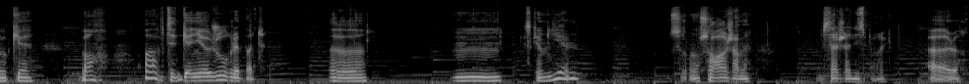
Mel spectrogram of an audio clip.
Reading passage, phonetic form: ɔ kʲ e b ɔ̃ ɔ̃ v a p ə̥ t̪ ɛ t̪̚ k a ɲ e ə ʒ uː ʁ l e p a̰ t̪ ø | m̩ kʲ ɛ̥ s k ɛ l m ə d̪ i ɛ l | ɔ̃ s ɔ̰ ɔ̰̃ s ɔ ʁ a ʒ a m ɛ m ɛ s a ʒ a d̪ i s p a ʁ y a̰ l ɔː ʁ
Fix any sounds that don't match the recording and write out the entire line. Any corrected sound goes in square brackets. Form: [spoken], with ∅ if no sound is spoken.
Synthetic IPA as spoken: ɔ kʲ e b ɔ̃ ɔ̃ v a p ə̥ t̪ ɛ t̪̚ [ɡ] a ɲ e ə ʒ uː ʁ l e p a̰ t̪ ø | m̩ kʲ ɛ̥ s k ɛ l m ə d̪ i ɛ l | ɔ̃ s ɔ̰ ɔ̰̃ s ɔ ʁ a ʒ a m ɛ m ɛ s a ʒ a d̪ i s p a ʁ y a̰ l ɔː ʁ

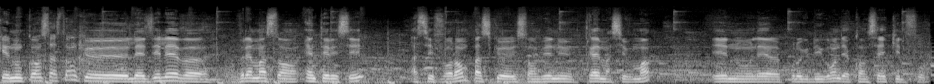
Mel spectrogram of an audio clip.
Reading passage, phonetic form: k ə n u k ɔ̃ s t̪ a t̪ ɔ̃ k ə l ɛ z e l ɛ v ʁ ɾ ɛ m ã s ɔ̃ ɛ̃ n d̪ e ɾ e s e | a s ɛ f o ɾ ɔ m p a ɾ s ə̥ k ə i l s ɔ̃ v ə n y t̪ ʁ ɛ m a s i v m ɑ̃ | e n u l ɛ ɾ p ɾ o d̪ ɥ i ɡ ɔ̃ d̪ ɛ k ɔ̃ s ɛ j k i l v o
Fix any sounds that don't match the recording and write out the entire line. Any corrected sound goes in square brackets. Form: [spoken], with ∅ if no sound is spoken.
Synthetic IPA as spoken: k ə n u k ɔ̃ s t̪ a t̪ ɔ̃ k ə l ɛ z e l ɛ v [v] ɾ ɛ m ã s ɔ̃ ɛ̃ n [t̪] e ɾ e s e | a s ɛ f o ɾ ɔ m p a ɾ s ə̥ k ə i l s ɔ̃ v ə n y t̪ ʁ ɛ m a s i v m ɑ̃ | e n u l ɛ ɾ p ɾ o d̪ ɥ i ɡ ɔ̃ d̪ ɛ k ɔ̃ s ɛ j k i l [f] o

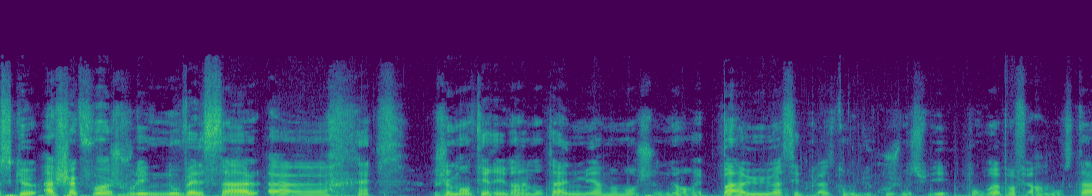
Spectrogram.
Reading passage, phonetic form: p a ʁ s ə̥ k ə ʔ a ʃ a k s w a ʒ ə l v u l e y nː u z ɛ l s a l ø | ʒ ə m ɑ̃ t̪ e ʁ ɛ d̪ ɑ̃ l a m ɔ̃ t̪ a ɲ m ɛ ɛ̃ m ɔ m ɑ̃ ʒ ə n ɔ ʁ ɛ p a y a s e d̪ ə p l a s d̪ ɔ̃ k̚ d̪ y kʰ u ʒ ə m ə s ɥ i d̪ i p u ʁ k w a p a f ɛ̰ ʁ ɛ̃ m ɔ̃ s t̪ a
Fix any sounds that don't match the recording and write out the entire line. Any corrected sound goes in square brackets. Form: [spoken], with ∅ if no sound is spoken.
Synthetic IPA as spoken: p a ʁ s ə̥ k ə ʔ a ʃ a k [f] w a ʒ ə [∅] v u l [ɛ] y nː u [v] ɛ l s a l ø | ʒ ə m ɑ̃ t̪ e ʁ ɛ d̪ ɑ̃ l a m ɔ̃ t̪ a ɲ m ɛ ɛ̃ m ɔ m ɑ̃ ʒ ə n ɔ ʁ ɛ p a y a s e d̪ ə p l a s d̪ ɔ̃ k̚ d̪ y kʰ u ʒ ə m ə s ɥ i d̪ i p u ʁ k w a p a f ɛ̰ ʁ ɛ̃ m ɔ̃ s t̪ a

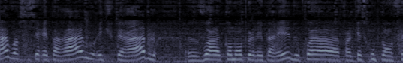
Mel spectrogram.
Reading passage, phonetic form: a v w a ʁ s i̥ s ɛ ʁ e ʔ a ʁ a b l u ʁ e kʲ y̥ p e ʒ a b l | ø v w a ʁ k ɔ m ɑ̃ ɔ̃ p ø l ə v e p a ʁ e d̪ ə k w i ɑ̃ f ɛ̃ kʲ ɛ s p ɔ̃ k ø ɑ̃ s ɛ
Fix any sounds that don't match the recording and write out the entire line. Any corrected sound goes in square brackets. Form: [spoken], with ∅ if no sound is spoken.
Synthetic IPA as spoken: a v w a ʁ s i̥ s ɛ ʁ e [p] a ʁ a b l u ʁ e kʲ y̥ p e [ʁ] a b l | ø v w a ʁ k ɔ m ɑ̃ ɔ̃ p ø l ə [ʁ] e p a ʁ e d̪ ə k w [a] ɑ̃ f ɛ̃ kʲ ɛ s [k] ɔ̃ [p] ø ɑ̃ [f] ɛ

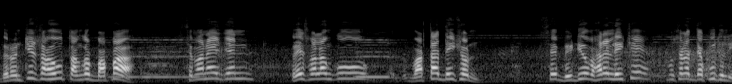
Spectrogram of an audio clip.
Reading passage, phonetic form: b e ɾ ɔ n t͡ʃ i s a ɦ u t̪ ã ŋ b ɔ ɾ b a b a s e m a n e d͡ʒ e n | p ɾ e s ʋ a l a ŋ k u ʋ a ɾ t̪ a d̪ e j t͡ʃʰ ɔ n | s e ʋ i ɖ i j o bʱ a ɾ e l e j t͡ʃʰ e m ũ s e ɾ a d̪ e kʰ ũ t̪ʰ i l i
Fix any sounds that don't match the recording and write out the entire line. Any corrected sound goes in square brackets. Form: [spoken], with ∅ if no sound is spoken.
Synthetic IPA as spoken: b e ɾ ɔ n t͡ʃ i s a ɦ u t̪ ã ŋ [ɡ] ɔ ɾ b a [p] a s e m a n e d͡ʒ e n | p ɾ e s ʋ a l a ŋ k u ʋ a ɾ t̪ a d̪ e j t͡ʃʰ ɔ n | s e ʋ i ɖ i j o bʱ a ɾ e l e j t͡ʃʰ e m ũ s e ɾ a d̪ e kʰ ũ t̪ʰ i l i

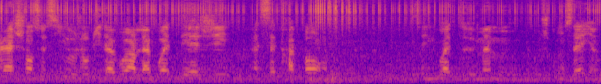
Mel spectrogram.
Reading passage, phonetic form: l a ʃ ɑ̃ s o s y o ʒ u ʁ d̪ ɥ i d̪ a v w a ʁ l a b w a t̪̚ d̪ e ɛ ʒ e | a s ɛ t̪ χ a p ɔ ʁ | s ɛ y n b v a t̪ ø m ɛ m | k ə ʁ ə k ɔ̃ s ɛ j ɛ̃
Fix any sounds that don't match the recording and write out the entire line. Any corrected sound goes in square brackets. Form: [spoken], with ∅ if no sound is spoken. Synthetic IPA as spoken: l a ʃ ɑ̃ s o s [i] o ʒ u ʁ d̪ ɥ i d̪ a v w a ʁ l a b w a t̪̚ d̪ e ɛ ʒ e | a s ɛ t̪ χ a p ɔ ʁ | s ɛ y n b [w] a t̪ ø m ɛ m | k ə [ʒ] ə k ɔ̃ s ɛ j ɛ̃

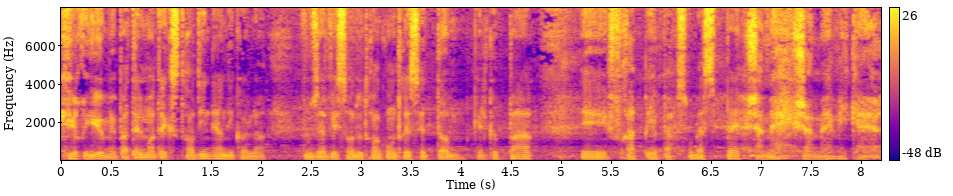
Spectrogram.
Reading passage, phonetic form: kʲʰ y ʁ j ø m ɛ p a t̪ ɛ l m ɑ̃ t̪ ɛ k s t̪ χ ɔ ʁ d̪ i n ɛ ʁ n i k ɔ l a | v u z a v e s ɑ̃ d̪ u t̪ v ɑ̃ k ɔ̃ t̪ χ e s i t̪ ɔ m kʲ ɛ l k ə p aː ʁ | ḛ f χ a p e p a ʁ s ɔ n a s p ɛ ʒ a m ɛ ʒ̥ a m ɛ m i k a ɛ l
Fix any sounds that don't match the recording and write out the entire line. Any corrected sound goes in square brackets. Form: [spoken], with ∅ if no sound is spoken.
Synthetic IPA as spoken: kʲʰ y ʁ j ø m ɛ p a t̪ ɛ l m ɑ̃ t̪ ɛ k s t̪ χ ɔ ʁ d̪ i n ɛ ʁ n i k ɔ l a | v u z a v e s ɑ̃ d̪ u t̪ [ʁ] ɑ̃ k ɔ̃ t̪ χ e s [ɛ] t̪ ɔ m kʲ ɛ l k ə p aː ʁ | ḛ f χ a p e p a ʁ s [ɔ̃] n a s p ɛ ʒ a m ɛ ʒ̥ a m ɛ m i k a ɛ l

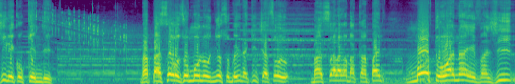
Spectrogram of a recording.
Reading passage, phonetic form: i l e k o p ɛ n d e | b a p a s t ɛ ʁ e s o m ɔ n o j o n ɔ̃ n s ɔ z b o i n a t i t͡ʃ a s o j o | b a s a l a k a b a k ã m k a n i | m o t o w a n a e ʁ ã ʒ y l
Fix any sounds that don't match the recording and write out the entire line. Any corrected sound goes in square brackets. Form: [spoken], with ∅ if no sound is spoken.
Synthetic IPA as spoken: i l e k o [k] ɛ n d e | b a p a s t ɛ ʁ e [z] o m ɔ n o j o [ɲ] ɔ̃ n s ɔ [∅] b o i n a [k] i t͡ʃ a s o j o | b a s a l a k a b a k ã m [p] a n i | m o t o w a n a e [v] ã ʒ [i] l

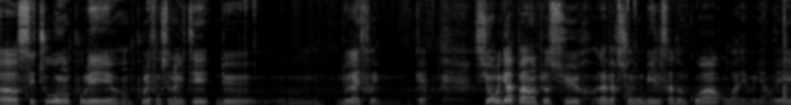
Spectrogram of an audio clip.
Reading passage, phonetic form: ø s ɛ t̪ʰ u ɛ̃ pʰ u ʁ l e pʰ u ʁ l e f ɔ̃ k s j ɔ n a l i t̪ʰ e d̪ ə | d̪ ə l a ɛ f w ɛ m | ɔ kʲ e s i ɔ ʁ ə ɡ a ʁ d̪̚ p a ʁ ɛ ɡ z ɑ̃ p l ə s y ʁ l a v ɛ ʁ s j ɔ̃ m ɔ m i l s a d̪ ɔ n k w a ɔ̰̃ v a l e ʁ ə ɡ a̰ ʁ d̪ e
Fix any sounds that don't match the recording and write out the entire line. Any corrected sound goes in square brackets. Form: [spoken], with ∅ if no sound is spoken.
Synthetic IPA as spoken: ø s ɛ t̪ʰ u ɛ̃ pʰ u ʁ l e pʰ u ʁ l e f ɔ̃ k s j ɔ n a l i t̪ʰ e d̪ ə | d̪ ə l a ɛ f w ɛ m | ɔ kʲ e s i [ɔ̃] ʁ ə ɡ a ʁ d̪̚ p a ʁ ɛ ɡ z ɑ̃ p l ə s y ʁ l a v ɛ ʁ s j ɔ̃ m ɔ [b] i l s a d̪ ɔ n k w a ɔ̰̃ v a l e ʁ ə ɡ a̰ ʁ d̪ e

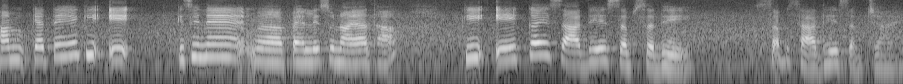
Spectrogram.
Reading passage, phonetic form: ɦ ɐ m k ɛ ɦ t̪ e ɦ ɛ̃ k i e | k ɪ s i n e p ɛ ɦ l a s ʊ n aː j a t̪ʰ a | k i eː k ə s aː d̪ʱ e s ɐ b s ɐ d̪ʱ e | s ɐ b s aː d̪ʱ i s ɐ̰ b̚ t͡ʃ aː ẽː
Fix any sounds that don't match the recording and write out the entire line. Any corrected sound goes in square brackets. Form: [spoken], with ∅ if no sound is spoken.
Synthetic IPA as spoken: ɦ ɐ m k ɛ ɦ t̪ e ɦ ɛ̃ k i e | k ɪ s i n e p ɛ ɦ l [e] s ʊ n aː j a t̪ʰ a | k i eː k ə s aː d̪ʱ e s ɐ b s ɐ d̪ʱ e | s ɐ b s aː d̪ʱ [e] s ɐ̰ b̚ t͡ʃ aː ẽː

